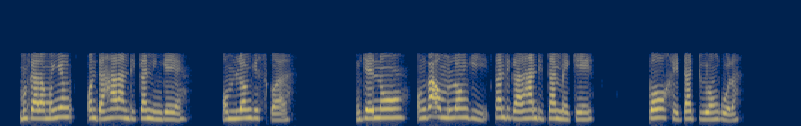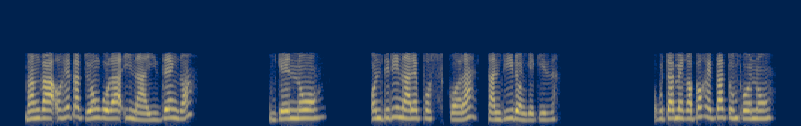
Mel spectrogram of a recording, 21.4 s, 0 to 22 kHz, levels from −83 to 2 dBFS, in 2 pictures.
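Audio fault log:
No faults heard anywhere in this recording.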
